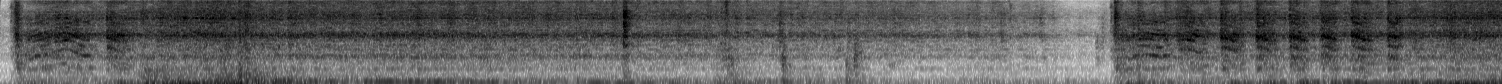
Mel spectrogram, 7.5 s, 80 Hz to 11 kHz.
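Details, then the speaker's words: 1968 Fargo D100 truck, cold-night start after sitting 24 hours, no choke, jump-started on a weak battery; deep, lumpy low rumble with uneven firing as the cold engine runs rough but holds its idle. "wow yeah there we go it is cold listen to that baby oh come on girl i know she's cold oh boy"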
